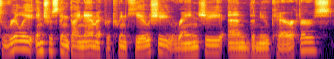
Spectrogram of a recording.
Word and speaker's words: Rangi: Her name's actually pronounced Rangi.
